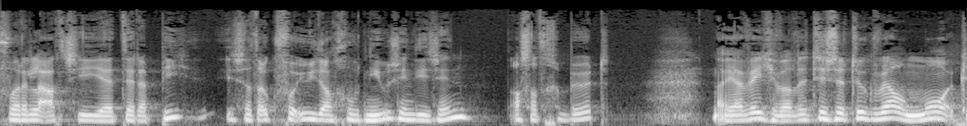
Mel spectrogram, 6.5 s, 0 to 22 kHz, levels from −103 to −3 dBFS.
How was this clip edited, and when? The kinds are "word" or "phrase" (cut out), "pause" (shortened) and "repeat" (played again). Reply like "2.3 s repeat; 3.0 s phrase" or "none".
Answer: none

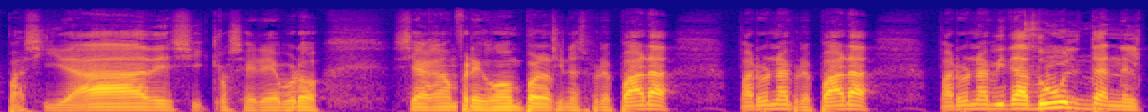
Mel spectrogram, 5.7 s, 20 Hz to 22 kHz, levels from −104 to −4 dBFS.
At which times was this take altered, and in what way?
1.1 s word; 2.3 s word; 2.8 s phrase; 4.0 s repeat

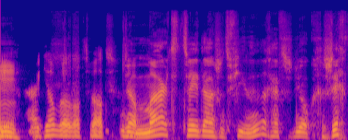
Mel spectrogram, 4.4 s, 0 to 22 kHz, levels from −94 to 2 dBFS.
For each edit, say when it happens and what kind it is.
none

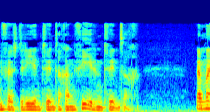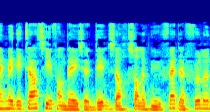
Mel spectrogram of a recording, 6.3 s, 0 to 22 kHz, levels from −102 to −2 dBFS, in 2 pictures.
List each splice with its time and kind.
none

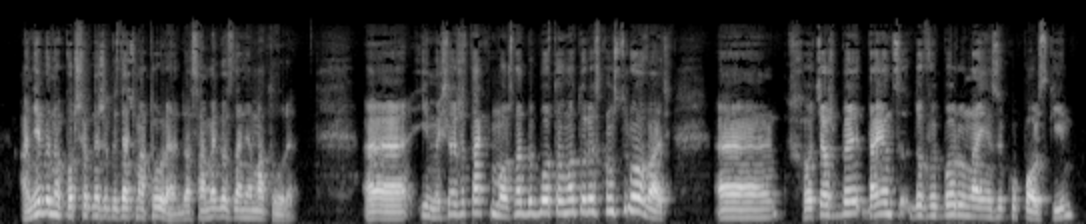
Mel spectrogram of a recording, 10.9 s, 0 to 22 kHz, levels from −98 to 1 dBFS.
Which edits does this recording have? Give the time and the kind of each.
7.8 s pause

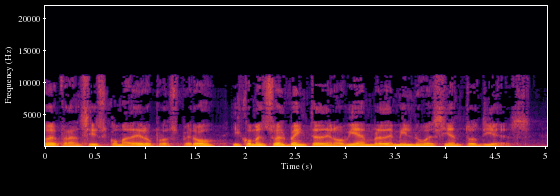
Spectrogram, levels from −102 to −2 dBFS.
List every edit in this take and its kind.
1.8 s pause

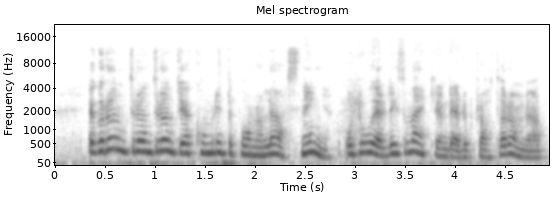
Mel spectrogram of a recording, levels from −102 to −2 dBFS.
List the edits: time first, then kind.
none

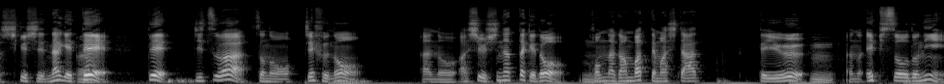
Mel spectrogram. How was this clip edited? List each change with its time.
none

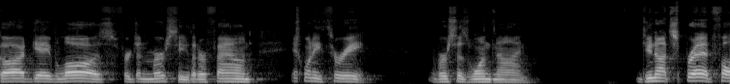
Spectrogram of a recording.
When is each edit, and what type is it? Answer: 1.3 s word; 1.9 s word; 2.9 s word; 4.9 s word

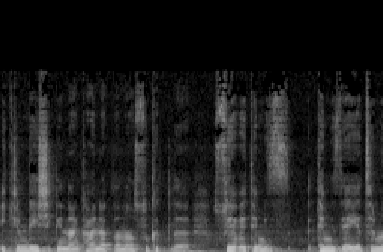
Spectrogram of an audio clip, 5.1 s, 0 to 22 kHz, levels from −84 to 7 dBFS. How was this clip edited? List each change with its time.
none

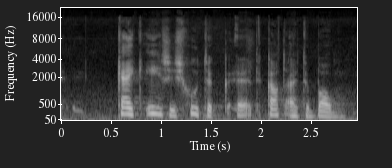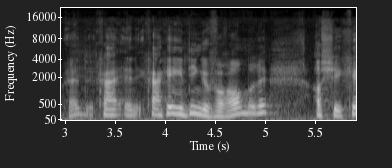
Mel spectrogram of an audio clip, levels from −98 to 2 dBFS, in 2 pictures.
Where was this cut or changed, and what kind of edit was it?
3.3 s word

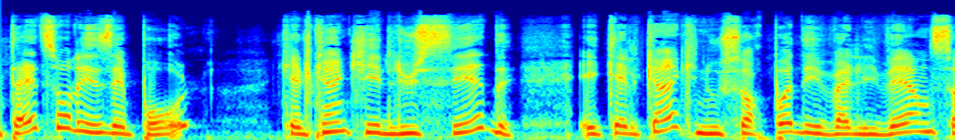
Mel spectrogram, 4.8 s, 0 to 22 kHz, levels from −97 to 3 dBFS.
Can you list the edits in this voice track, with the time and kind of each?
none

